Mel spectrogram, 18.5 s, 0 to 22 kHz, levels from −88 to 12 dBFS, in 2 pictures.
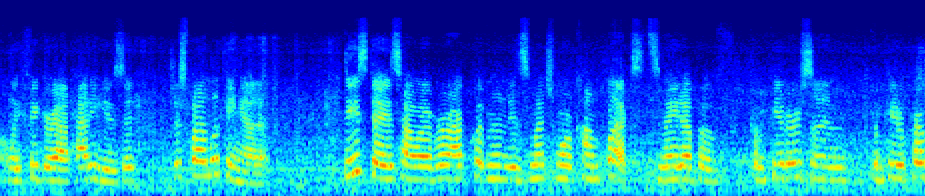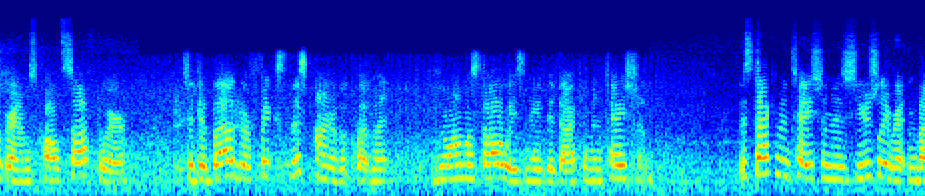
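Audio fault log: Throughout: channel delay (comb filtering). One side arrives around 20 ms late, and once the two channels fold to mono, the shared content cancels at evenly spaced frequencies starting low, around 20 Hz. That leaves fixed notches and the rough, slightly doubled sound you hear the whole way through.
10.65 to 16.93 s: call bitrate drop. The top end closes in from 20 kHz to 8 kHz and the texture goes rough and watery, which fits the encoder falling from about 32 to 14 kbps. It sits at its worst for about 5 s before recovering.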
